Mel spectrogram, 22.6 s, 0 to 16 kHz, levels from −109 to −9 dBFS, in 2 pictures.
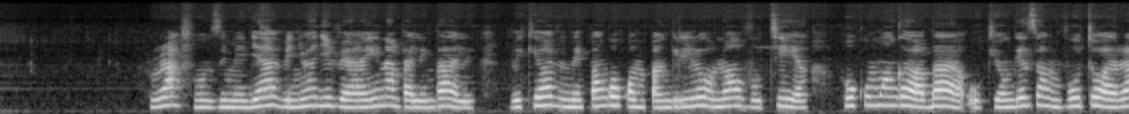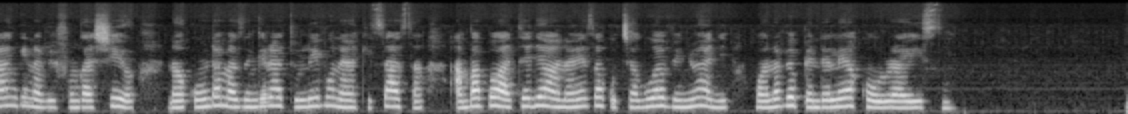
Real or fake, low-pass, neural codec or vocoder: fake; 14.4 kHz; vocoder, 48 kHz, 128 mel bands, Vocos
